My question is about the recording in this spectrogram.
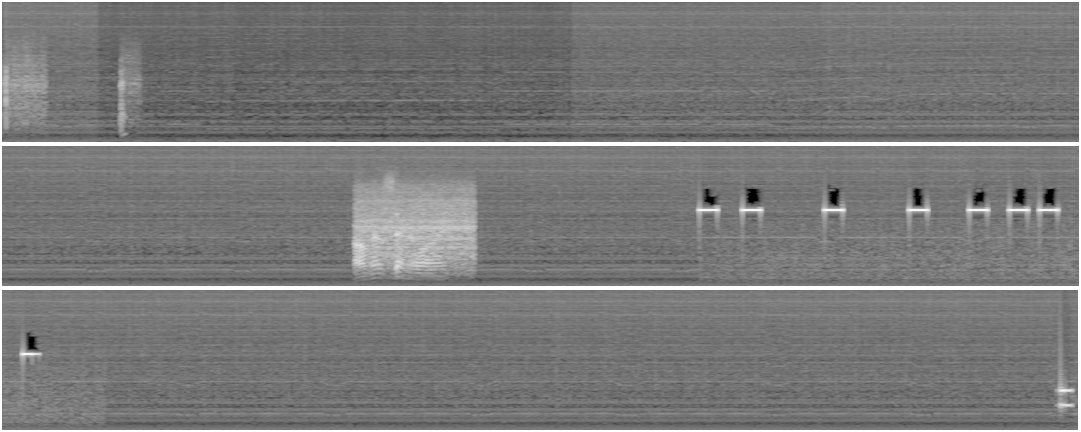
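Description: Van's RV light aircraft's engine and propeller running steadily through the takeoff, a low even drone. Past the middle comes a run of nine short high-pitched electronic beeps over about four seconds.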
